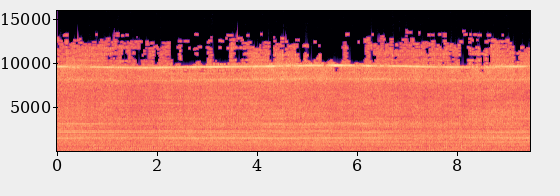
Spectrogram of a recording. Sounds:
vehicle, outside, urban or man-made

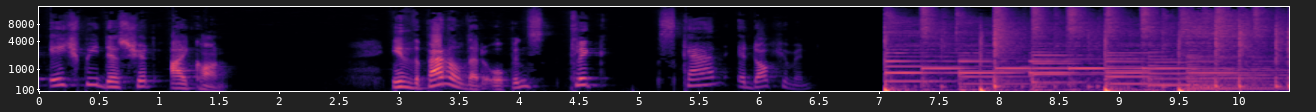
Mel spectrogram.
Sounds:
speech, music

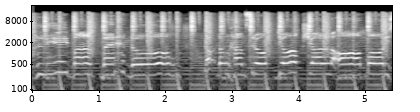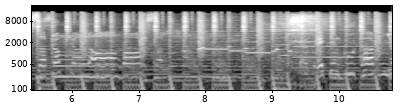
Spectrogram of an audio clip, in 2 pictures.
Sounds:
soundtrack music, music

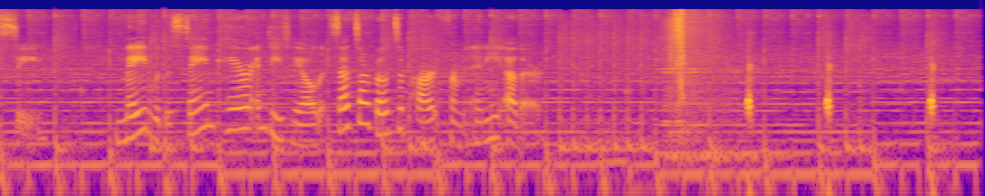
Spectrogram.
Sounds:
music, speech

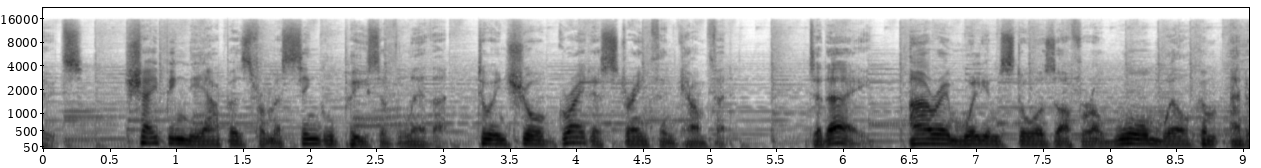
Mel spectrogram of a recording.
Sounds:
speech, music

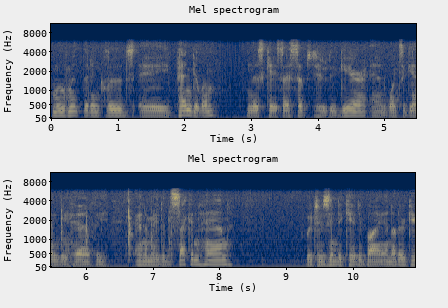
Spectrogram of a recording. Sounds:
speech

